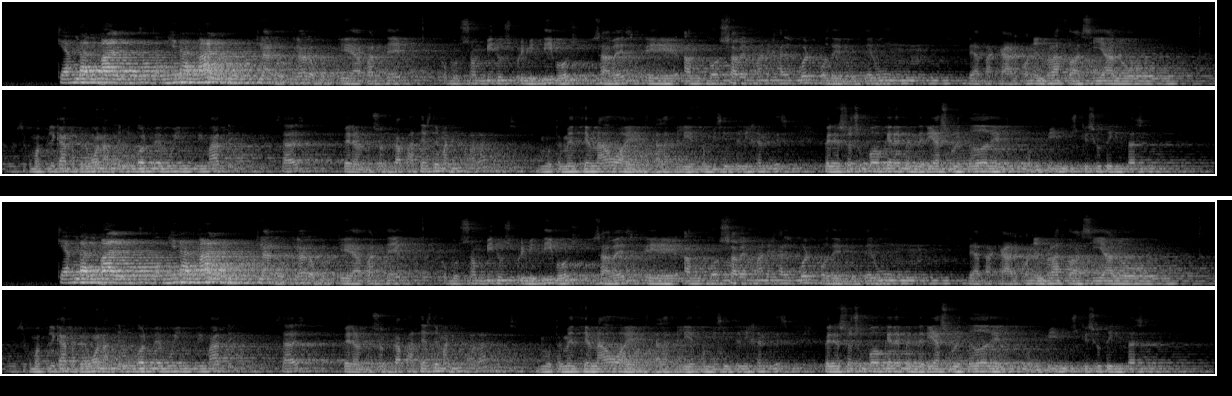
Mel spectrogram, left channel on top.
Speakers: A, on the left; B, on the right.
A: que
B: dime,
A: andan
B: dime.
A: mal, que caminan mal.
B: Claro, claro, porque aparte, como son virus primitivos, ¿sabes? Eh, a lo mejor saben manejar el cuerpo de meter un, de atacar con el brazo así a lo no sé cómo explicarlo, pero bueno, hacer un golpe muy primate, ¿sabes? Pero no son capaces de manejar alarmas. Como te he mencionado, eh, está la peli de zombies inteligentes, pero eso supongo que dependería sobre todo del tipo de virus que se utilizase.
